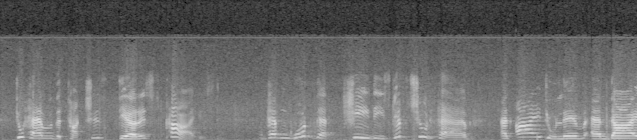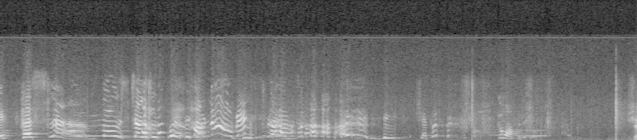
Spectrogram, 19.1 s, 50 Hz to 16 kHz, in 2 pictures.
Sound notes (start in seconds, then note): 14.3 girls giggling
